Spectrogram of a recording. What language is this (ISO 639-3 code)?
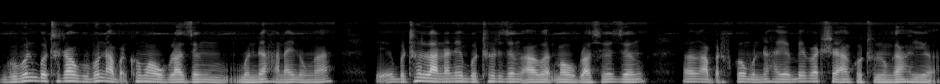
brx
